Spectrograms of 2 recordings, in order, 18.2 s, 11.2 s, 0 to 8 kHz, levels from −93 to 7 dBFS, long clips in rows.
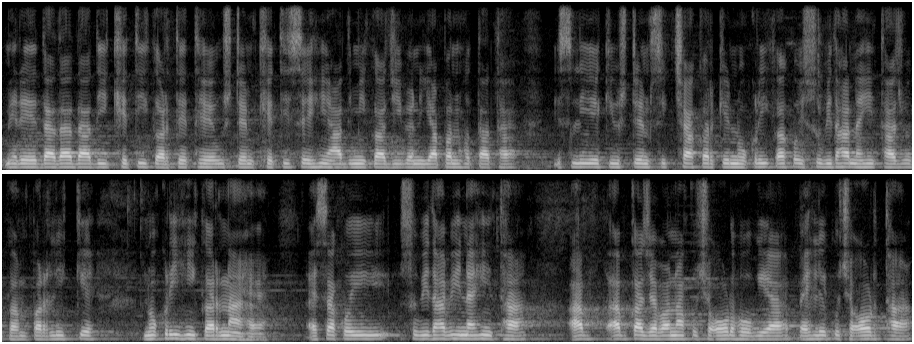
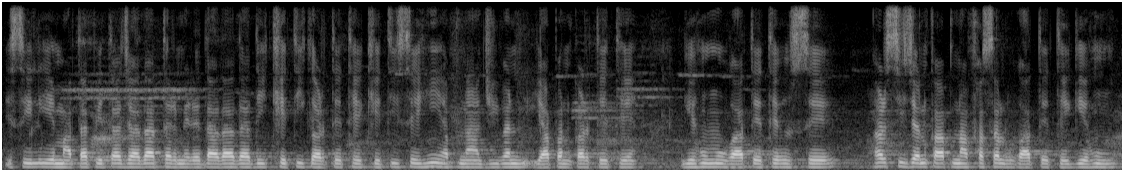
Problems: constant background noise, continuous background conversations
